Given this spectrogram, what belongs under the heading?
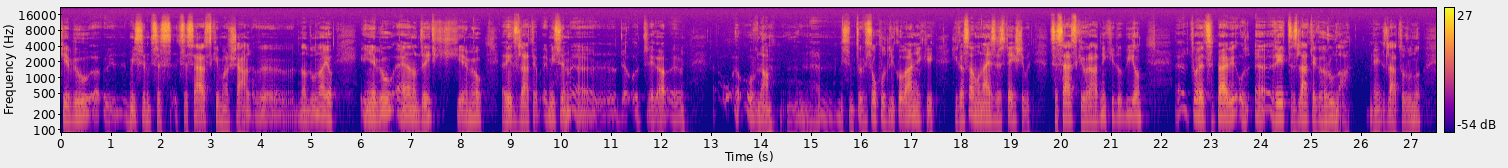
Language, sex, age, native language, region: Slovenian, male, 60+, Slovenian, Pomurje region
